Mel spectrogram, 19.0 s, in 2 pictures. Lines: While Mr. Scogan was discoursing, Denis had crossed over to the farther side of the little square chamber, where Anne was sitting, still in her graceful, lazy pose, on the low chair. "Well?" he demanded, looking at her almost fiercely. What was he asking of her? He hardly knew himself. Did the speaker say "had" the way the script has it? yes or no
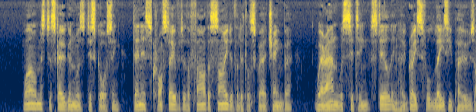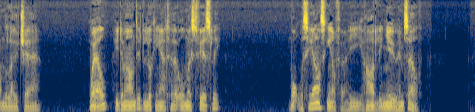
no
